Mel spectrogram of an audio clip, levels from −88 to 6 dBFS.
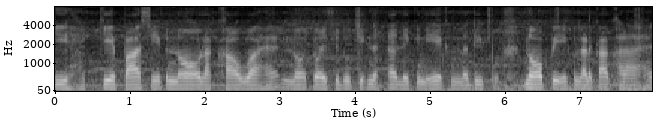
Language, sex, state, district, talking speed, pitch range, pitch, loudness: Maithili, male, Bihar, Supaul, 190 wpm, 120-130 Hz, 125 Hz, -24 LUFS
